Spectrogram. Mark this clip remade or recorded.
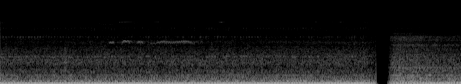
recorded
